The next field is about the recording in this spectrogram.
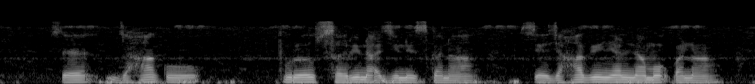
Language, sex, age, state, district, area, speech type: Santali, male, 30-45, West Bengal, Birbhum, rural, spontaneous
